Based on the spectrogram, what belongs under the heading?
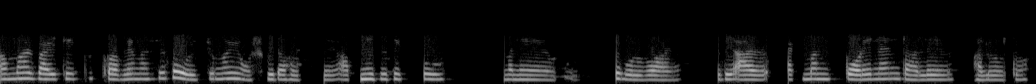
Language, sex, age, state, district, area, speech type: Bengali, female, 18-30, West Bengal, Alipurduar, rural, conversation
